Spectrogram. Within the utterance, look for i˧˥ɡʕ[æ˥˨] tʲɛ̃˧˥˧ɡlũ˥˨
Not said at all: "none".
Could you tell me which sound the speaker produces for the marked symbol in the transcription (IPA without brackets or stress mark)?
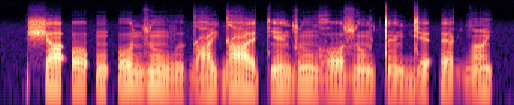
ɛ˥˨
